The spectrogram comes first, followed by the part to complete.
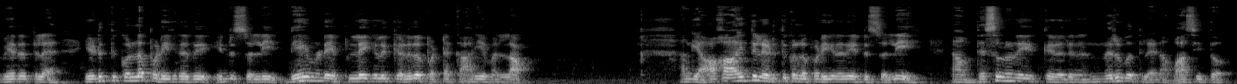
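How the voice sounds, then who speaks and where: A man's voice: medium pitch, brisk, a little mellow. A man preaching a Bible study sermon in Tamil, reading verses aloud and stressing points with rising emphasis. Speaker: pastor.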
